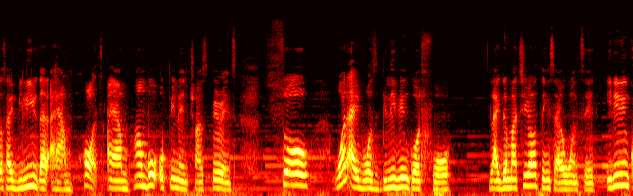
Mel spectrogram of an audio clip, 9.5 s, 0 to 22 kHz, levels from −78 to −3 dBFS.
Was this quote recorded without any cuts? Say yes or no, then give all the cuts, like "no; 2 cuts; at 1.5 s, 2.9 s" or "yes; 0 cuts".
yes; 0 cuts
